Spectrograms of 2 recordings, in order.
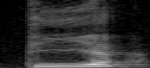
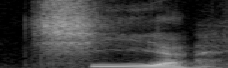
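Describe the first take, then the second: First: The T is a plain, dry stop sound. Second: The T has a full ch-like sound. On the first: "se fosse o som seco do T, seria tia ... o som não é tia" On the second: "mas é tia, que é esse som bem cheio"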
